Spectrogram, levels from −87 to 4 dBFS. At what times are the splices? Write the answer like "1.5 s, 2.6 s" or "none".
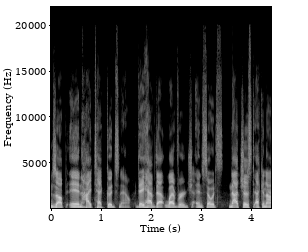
1.6 s, 3.4 s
